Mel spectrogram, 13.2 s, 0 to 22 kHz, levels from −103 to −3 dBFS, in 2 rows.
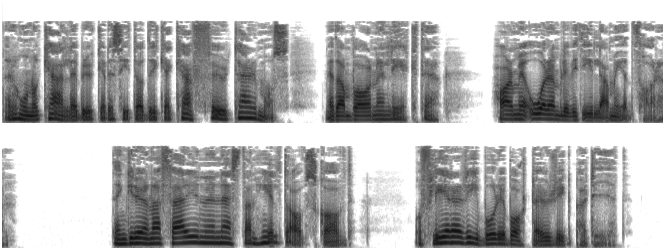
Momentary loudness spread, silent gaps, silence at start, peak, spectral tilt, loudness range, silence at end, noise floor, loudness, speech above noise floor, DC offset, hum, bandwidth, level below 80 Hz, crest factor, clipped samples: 12 LU; none; 0 s; 0 dBFS; -5.5 dB/octave; 2 LU; 0.5 s; -88 dBFS; -17 LUFS; 71 dB; under 0.1%; none; 11.5 kHz; -56 dBFS; 18 dB; under 0.1%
